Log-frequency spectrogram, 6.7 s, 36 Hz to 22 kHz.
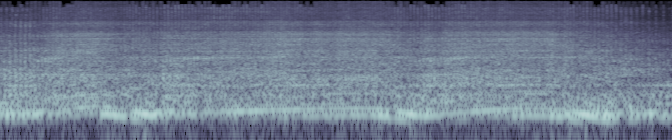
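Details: Yamaha Jupiter MX 150 after engine rebuild (failed water pump seal let coolant into engine; crank bearings, piston, con rod, camshaft, rocker shaft replaced): steady, even single-cylinder idle, smooth low thrum, no knocking or rattling; runs normal again.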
